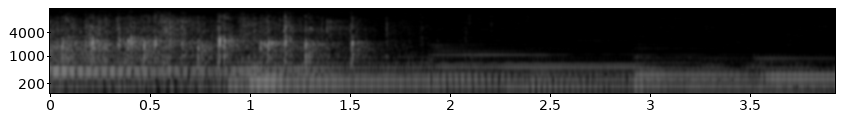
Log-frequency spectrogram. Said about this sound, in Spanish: Está cerca, dale un fuerte aplauso a Cristo, porque está cerca. Él está cerca, muy cerca.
